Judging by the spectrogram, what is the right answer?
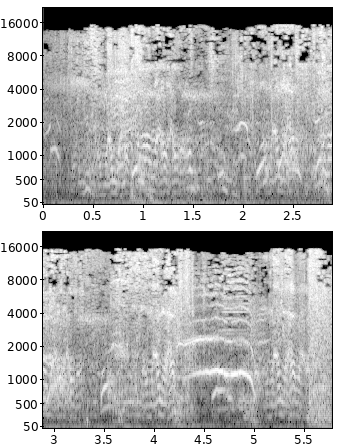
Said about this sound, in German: das Geräusch, was die Monster machen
